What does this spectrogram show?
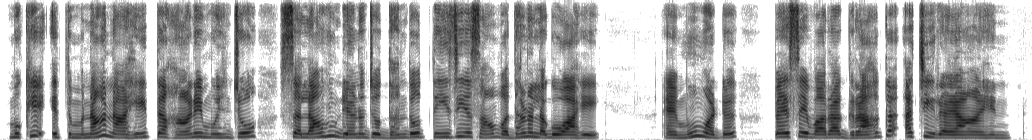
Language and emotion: Sindhi, happy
